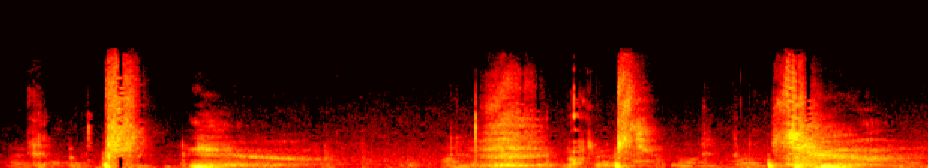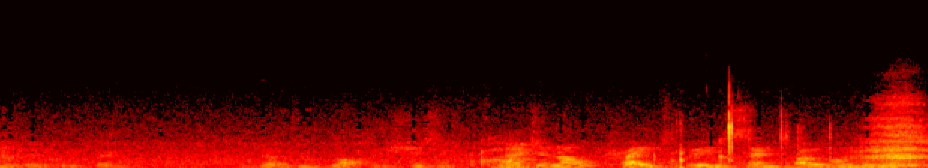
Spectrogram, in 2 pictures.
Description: hachew I hate those plants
